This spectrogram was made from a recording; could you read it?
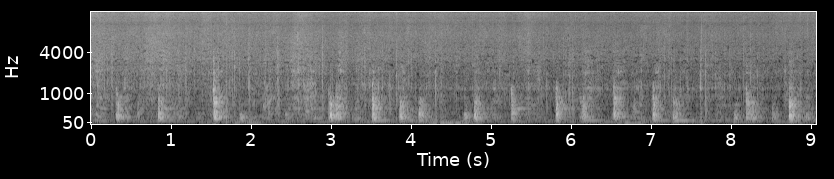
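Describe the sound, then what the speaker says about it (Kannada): Chopped coriander is stirred into a sizzling vada pav filling in a pan, a spoon scraping in quick, irregular strokes over a constant close frying hiss. "ಸಣ್ಣಗೆ ಕಟ್ ಮಾಡಿರೋ ಕೊತ್ತಂಬರಿ ಹಾಕ್ತೀನಿ ರೀ ಸ್ವಲ್ಪ ಚೆನ್ನಾಗಿ ಮಿಕ್ಸ್ ಮಾಡ್ಕೊರಿ"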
